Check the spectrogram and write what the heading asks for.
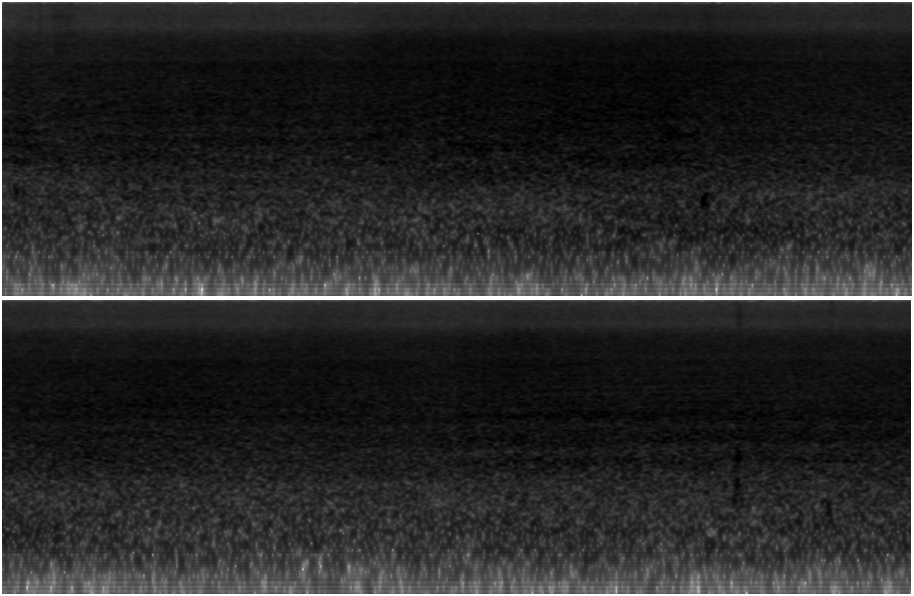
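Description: Steady, even rushing outdoor noise that swells a little a few seconds in and eases off again, with a couple of faint ticks.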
